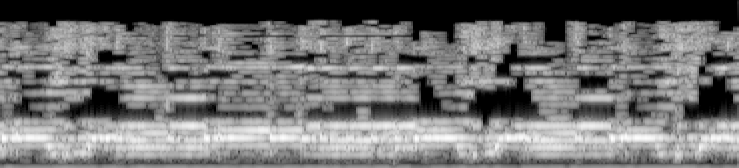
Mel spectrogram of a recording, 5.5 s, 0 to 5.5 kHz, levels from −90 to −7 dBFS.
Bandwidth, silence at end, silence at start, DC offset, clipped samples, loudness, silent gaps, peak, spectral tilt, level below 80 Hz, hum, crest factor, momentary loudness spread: 4 kHz; 0 s; 0 s; 0.4%; under 0.1%; -15 LUFS; none; -2 dBFS; -7.5 dB/octave; -70 dBFS; none; 12 dB; 3 LU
